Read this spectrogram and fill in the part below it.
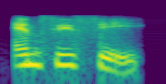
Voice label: "MCC", Indian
